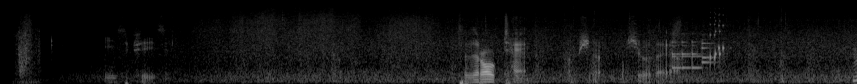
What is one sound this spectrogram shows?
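Footsteps rustle through grass outdoors in wind.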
